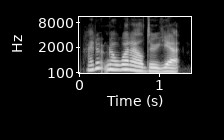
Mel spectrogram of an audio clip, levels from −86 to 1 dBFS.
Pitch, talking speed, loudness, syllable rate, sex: 205 Hz, 300 wpm, -14 LUFS, 6.3 syllables/s, female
